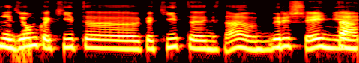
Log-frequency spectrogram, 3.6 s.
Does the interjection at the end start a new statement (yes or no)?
yes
